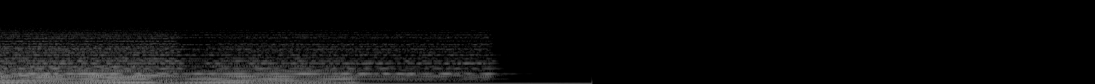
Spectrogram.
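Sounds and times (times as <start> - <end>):
choir singing: 0.0 - 5.0.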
